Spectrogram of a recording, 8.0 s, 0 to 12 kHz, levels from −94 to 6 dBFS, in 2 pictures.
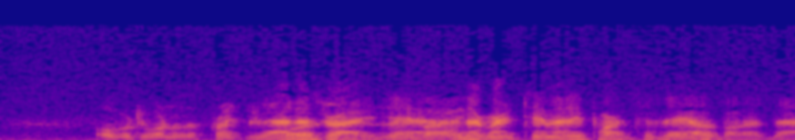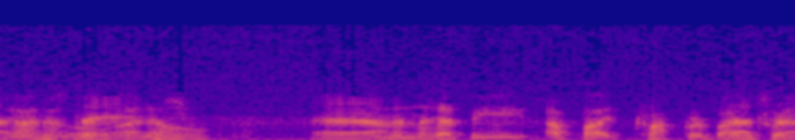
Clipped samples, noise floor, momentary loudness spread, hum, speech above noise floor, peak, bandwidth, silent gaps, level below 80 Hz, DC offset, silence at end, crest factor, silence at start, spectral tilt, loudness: under 0.1%; -57 dBFS; 10 LU; none; 22 dB; -16 dBFS; 10 kHz; none; -60 dBFS; under 0.1%; 0 s; 20 dB; 0.1 s; -6.5 dB/octave; -34 LUFS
